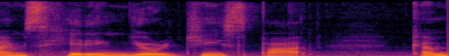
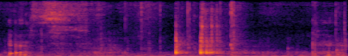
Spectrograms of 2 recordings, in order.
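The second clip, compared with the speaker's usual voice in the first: ordinary delivery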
